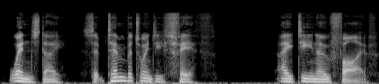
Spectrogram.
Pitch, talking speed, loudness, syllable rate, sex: 120 Hz, 110 wpm, -19 LUFS, 4.4 syllables/s, male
